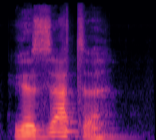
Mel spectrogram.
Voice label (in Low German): "Gesatte", Platt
